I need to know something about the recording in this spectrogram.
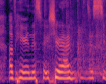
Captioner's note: audience cheers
